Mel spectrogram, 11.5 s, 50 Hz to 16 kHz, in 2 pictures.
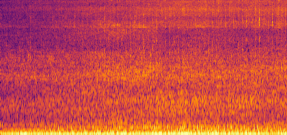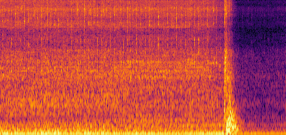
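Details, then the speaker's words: Restored 1987 Jeep Grand Wagoneer at idle, 23 degrees, hood open, after mechanical work, new hood insulation and new muffler replacing old glass packs: smooth even low idle pulse about four beats a second, quiet, no exhaust rasp or drone; normal. "that hood insulation you can really tell how quiet this car is"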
